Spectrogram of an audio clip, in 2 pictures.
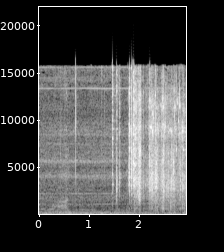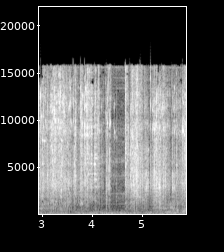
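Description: A pile of sikad-sikad sea snail shells clattering against each other and the metal pan as a ladle stirs them. It starts about two seconds in as a dense rattling clink.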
